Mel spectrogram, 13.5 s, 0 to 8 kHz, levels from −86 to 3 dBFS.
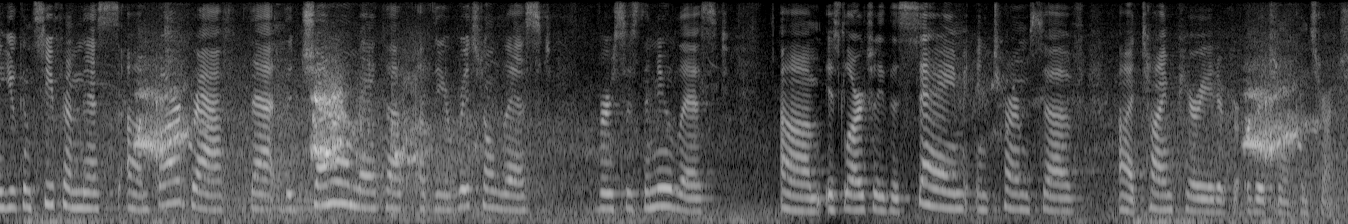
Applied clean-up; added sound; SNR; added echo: none; Car; 2 dB; none.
